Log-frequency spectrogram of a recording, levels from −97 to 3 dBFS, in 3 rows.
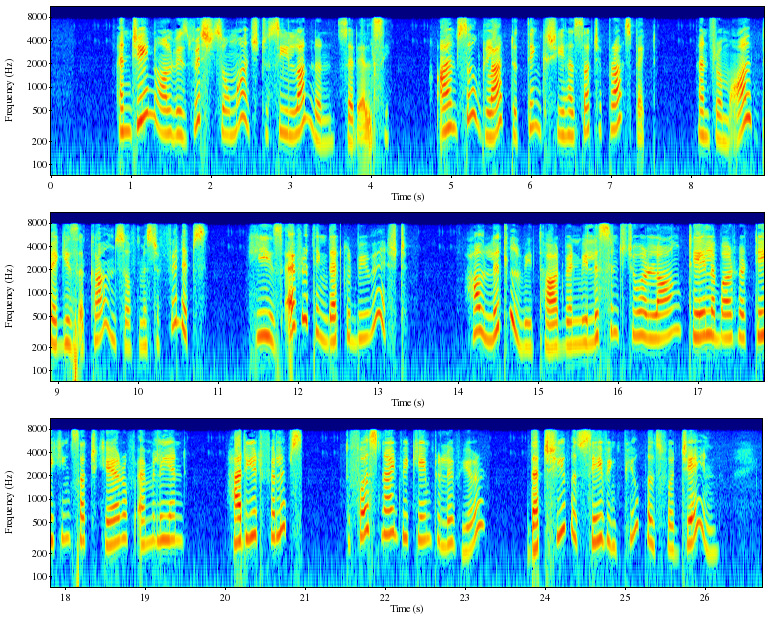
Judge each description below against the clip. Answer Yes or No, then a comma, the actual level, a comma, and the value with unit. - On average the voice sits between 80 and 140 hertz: No, very high, 280 Hz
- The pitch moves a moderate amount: Yes, average, 4.6 semitones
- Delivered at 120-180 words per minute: Yes, average, 165 wpm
